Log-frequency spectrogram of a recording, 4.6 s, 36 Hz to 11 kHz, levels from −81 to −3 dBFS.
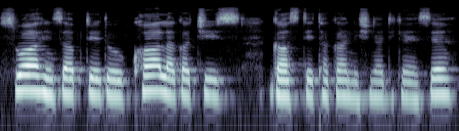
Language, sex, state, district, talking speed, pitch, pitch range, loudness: Nagamese, male, Nagaland, Dimapur, 145 wpm, 170 Hz, 165-180 Hz, -18 LUFS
